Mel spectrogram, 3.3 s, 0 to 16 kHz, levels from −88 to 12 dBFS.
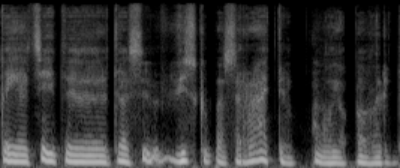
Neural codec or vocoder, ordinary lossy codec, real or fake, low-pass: codec, 32 kHz, 1.9 kbps, SNAC; MP3, 96 kbps; fake; 14.4 kHz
